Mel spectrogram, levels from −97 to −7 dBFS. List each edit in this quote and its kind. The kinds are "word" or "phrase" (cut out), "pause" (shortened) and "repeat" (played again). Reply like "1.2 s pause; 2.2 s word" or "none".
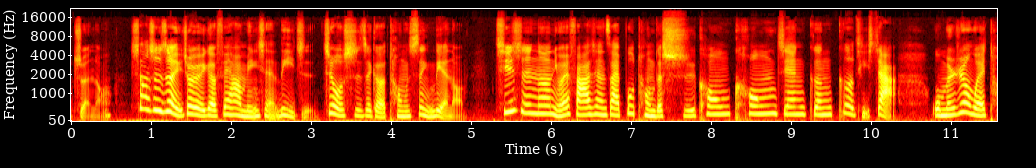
none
